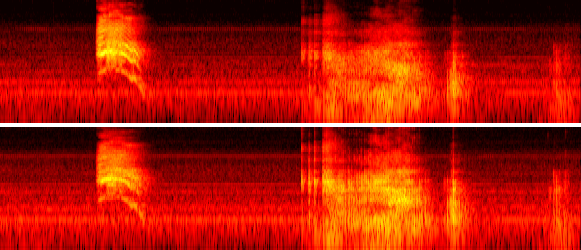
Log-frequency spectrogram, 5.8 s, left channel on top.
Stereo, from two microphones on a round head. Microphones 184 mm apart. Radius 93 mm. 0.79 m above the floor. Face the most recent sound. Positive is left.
turn(degrees=-45)  # may be behind; listen again after turning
